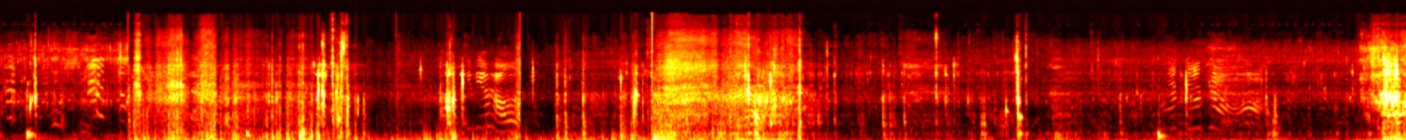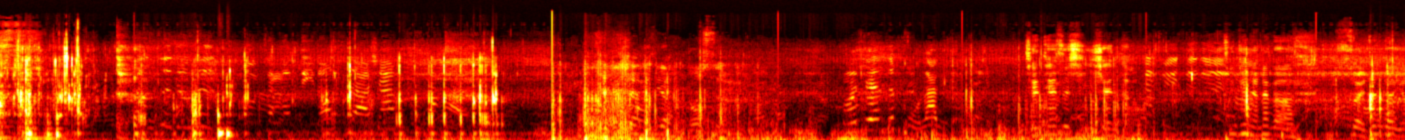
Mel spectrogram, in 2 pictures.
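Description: Sea water sloshing and splashing around a camera held at the surface, with two louder stretches of splashing about one to three and six to eight seconds in.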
